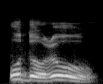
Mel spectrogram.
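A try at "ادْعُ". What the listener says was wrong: টান হবে না, উদউ। উদউ, উদউ।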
